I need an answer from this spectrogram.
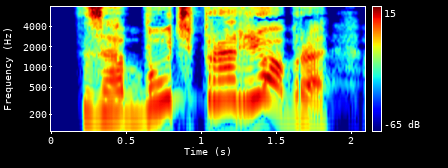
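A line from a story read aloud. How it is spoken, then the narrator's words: Righteously furious yelling. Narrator (Russian): вопила она в праведном гневе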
